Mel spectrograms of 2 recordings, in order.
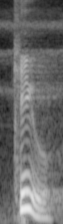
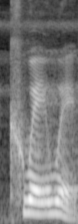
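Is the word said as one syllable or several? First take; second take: one; several. First: The word is said like the letter Q. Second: The word is said with several syllables. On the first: The speaker calls it right. "cara membacanya Q" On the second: The speaker calls it wrong. "bacanya bukan kuewe"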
